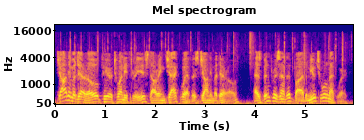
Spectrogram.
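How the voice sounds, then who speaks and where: A man reading scripted credits as a formal, declamatory 1940s radio announcer. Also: fairly low pitch. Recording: noisy old radio broadcast recording.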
